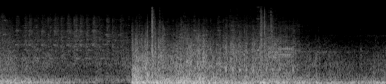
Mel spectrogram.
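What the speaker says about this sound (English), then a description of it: "Enemy cruise missile!" An enemy cruise missile detonates in a combat video game, a sudden loud, broadband boom that cuts in and rolls on as a dense roar with crackling debris, over an already noisy battle background.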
